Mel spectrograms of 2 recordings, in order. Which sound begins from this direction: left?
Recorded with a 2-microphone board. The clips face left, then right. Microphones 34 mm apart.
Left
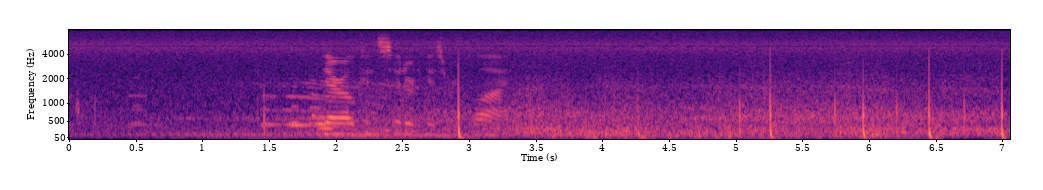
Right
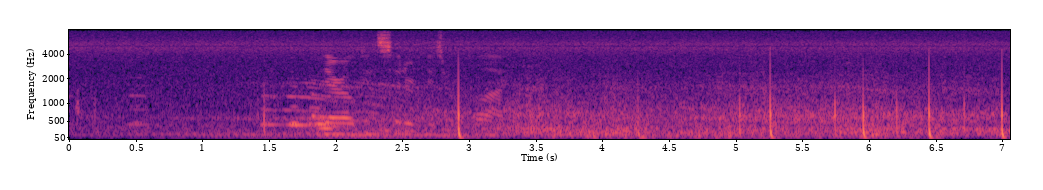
A man speaking, at 1.9 s.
